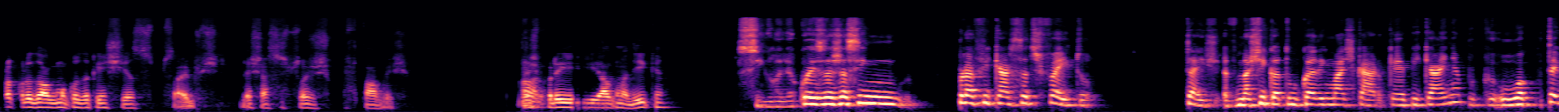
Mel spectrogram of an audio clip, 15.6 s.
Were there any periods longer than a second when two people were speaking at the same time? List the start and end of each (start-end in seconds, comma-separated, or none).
none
